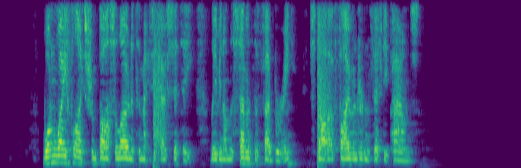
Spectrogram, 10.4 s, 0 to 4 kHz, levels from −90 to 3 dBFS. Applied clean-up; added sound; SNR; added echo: classical method WPE with log-MMSE.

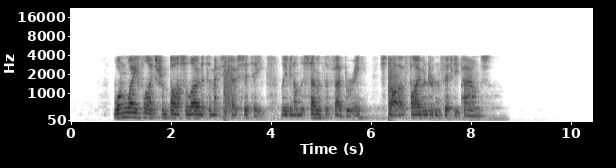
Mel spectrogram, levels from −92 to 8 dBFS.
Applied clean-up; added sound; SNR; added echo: none; Gunshot, gunfire; 19 dB; reverberation time 0.2 s.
